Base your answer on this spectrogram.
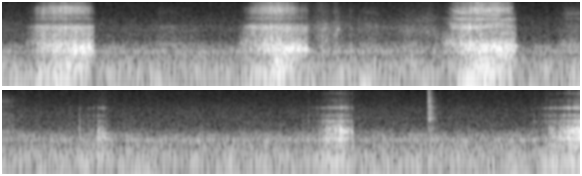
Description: pist asleep on a bench at work, pinching his nose actually makes him snore louder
